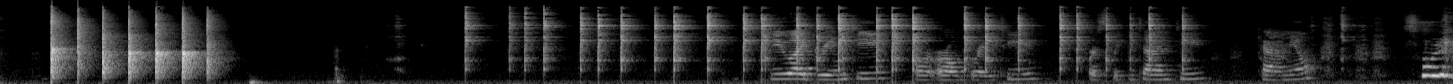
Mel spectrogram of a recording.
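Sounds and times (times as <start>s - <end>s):
two people clapping aggressively: 0.5s - 2.4s
speech: 7.8s - 14.5s.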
